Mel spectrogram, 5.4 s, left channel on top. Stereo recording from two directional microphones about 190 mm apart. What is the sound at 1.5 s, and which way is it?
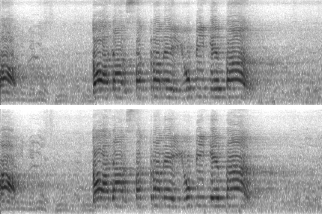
Mantra, 20° left (ahead or behind).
